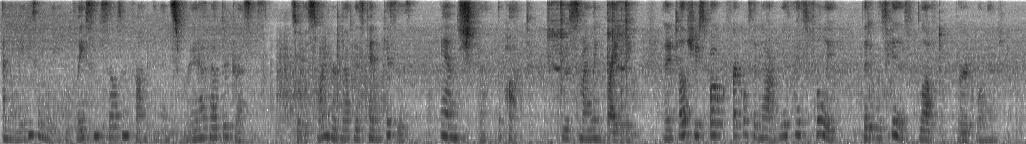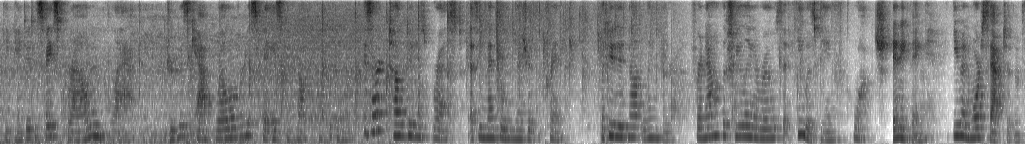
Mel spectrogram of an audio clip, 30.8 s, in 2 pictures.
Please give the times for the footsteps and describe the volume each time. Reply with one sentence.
The footsteps can't be heard in this clip.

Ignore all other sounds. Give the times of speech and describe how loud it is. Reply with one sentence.
The speech can be heard from 0.0 to 30.7 s, at a steady volume.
